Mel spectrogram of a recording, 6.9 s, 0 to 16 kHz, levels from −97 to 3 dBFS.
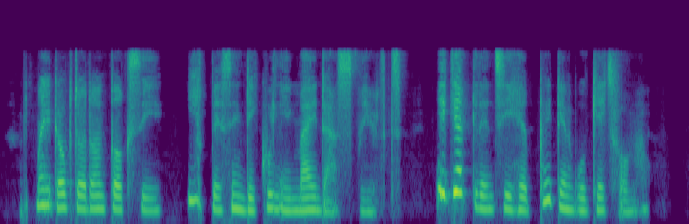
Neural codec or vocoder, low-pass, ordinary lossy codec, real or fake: codec, 16 kHz, 0.5 kbps, FunCodec, trained on LibriTTS, 25 frames a second; 7.2 kHz; none; fake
